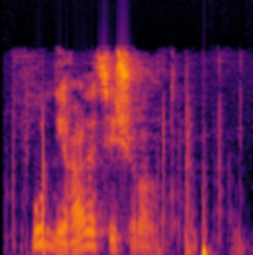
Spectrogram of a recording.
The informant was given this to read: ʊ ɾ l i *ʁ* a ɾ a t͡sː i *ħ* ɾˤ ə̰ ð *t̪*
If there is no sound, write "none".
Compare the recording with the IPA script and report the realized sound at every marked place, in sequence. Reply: ʁ, ʃ, t̪

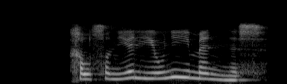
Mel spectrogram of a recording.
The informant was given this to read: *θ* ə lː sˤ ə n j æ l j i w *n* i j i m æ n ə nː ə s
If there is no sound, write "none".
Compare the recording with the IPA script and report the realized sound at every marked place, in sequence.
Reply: χ, n

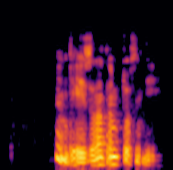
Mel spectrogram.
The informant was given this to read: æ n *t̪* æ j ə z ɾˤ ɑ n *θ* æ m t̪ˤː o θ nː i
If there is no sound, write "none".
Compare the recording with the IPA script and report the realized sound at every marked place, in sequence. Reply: d̪, θ

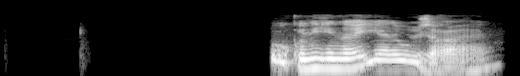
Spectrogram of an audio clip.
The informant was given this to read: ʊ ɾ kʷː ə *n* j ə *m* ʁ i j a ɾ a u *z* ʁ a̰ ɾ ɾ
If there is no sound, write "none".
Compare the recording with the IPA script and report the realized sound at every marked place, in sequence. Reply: n, n, z

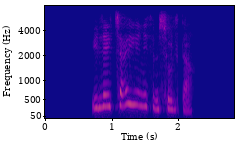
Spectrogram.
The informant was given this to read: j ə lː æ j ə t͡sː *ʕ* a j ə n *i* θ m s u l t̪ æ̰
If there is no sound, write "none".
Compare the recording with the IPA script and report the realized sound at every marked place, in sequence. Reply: ʕ, i

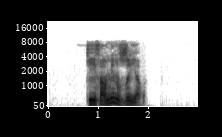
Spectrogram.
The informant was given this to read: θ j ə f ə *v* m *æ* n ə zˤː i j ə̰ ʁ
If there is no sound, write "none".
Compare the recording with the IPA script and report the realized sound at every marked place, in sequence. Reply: ʁ, i

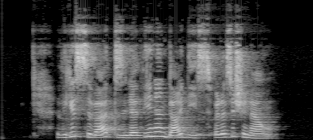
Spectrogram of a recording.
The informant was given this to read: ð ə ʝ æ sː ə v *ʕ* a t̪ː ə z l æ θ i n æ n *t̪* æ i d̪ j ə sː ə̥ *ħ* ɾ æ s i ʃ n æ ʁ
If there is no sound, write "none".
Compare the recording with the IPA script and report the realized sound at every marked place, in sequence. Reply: ʕ, d̪, f

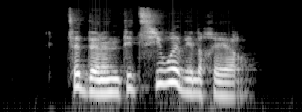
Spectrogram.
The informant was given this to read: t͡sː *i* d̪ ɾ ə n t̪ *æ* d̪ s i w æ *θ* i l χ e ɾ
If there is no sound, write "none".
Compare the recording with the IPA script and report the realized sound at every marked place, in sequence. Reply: æ, i, ð

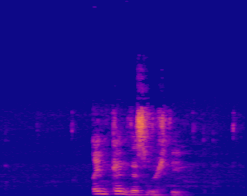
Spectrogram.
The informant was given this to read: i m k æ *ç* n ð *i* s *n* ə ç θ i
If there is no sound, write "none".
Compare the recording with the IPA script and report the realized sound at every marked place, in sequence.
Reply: none, æ, m

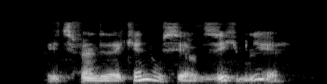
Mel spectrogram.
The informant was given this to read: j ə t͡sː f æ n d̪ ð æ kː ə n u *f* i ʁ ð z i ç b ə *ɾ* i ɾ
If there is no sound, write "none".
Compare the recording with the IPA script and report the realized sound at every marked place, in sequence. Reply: s, l

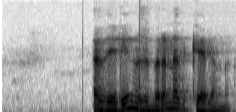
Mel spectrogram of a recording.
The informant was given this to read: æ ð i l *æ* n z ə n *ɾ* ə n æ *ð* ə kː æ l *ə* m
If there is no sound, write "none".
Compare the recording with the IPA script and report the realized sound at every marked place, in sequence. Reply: i, ɾ, ð, ə

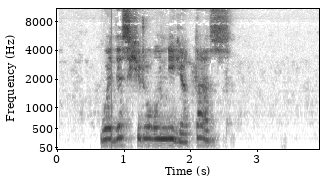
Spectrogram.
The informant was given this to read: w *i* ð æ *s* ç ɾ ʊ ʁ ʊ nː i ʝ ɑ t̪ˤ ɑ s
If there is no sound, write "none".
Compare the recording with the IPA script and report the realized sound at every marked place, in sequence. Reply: æ, s

